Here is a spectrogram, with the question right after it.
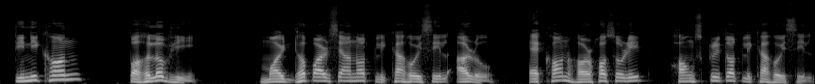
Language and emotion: Assamese, neutral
